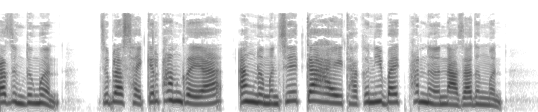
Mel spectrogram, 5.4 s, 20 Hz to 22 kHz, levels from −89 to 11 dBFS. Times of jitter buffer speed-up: none

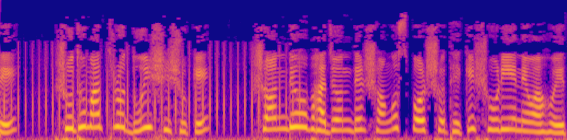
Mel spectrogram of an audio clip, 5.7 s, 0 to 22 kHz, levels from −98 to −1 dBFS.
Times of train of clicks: 0.04-3.00

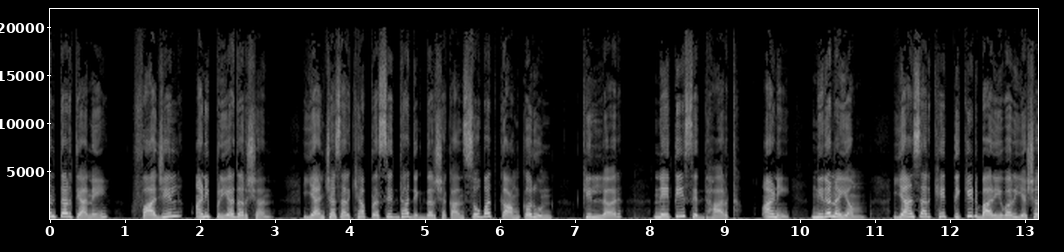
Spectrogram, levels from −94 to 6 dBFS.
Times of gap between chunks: none

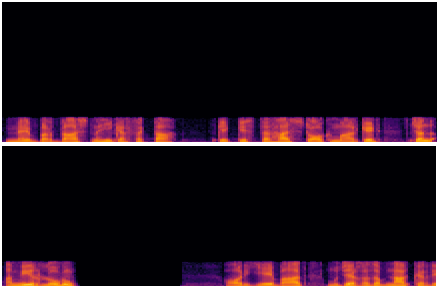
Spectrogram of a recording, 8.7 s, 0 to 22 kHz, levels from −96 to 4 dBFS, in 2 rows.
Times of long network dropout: 5.04-6.14

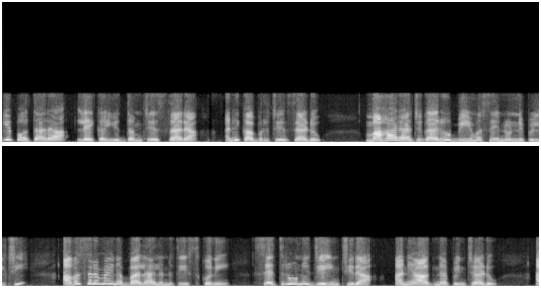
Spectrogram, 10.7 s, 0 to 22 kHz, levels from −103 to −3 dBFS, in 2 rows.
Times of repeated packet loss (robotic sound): 2.02-2.34

